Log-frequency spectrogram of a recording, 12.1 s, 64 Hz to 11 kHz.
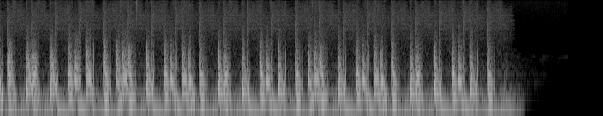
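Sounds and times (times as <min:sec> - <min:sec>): techno music: 0:00.0 - 0:10.1.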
